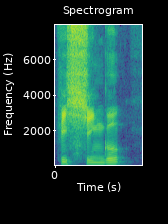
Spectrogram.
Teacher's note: The only notable thing is the doubling of the consonant, unlike in English, of course, of the she, fishingu. Also notice that actually we had technically a gu, because yeah, not only following technically how it's written in English, but also because the n on its own wouldn't have the sound ng, the famous ng from English.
